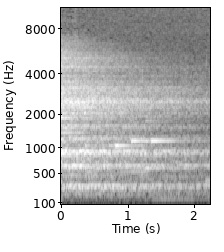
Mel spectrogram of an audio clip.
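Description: Soft background music of held, sustained notes that slowly fade.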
